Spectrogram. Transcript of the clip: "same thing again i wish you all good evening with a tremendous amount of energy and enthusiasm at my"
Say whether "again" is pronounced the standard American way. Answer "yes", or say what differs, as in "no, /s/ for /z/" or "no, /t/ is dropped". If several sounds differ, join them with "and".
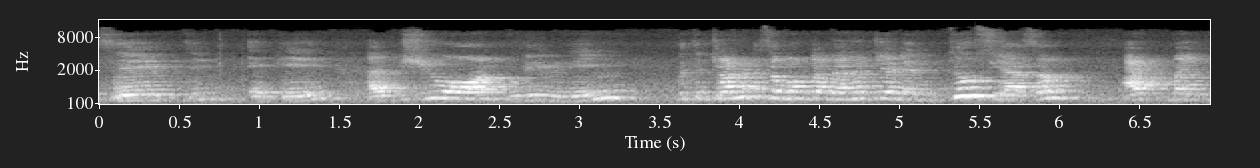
no, /n/ is dropped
